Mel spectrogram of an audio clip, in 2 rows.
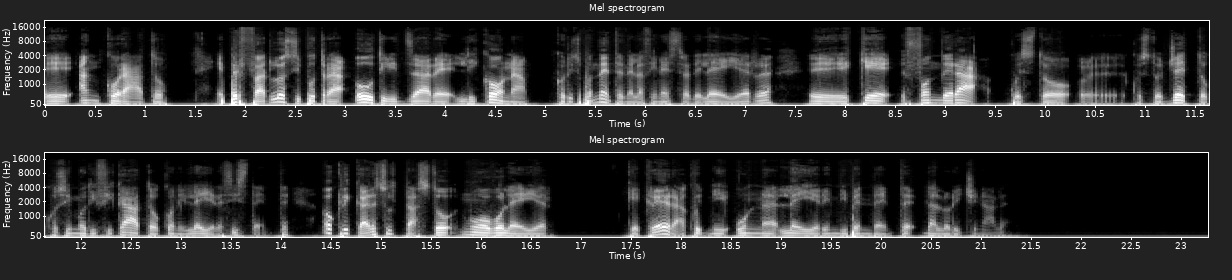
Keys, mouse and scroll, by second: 17.0 click, 21.0 click, 21.7 click, 23.0 click.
